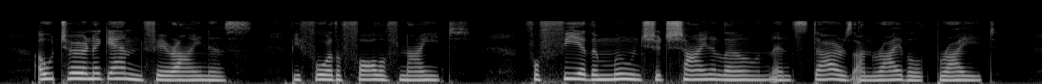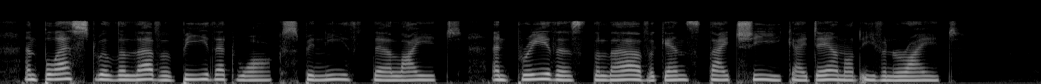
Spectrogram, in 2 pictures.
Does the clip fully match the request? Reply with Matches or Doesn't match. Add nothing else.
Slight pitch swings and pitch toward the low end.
Doesn't match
